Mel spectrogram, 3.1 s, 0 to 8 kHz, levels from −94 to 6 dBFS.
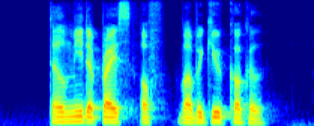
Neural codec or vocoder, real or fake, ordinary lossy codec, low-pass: codec, 16 kHz, 1 kbps, X-Codec, WavLM features, trained on Multilingual LibriSpeech; fake; none; none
